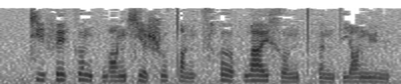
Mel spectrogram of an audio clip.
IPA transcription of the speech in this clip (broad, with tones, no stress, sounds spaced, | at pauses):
t͡ɕ i˥˧ f e˥˧ ɪ̯ k ɤ˥˩ ŋ f w ɑ˧˥ ŋ ɕ i˨˩ ʂ u˧˥ t̪ ɑ˨˩ ŋ t͡sʰ ɤ˥˩ f w a˥ ɪ̯ x ɤ˧˥ ŋ t̪ʰ ə˨˩ n t̪ j ɑ˥ ŋ y˥˩ n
